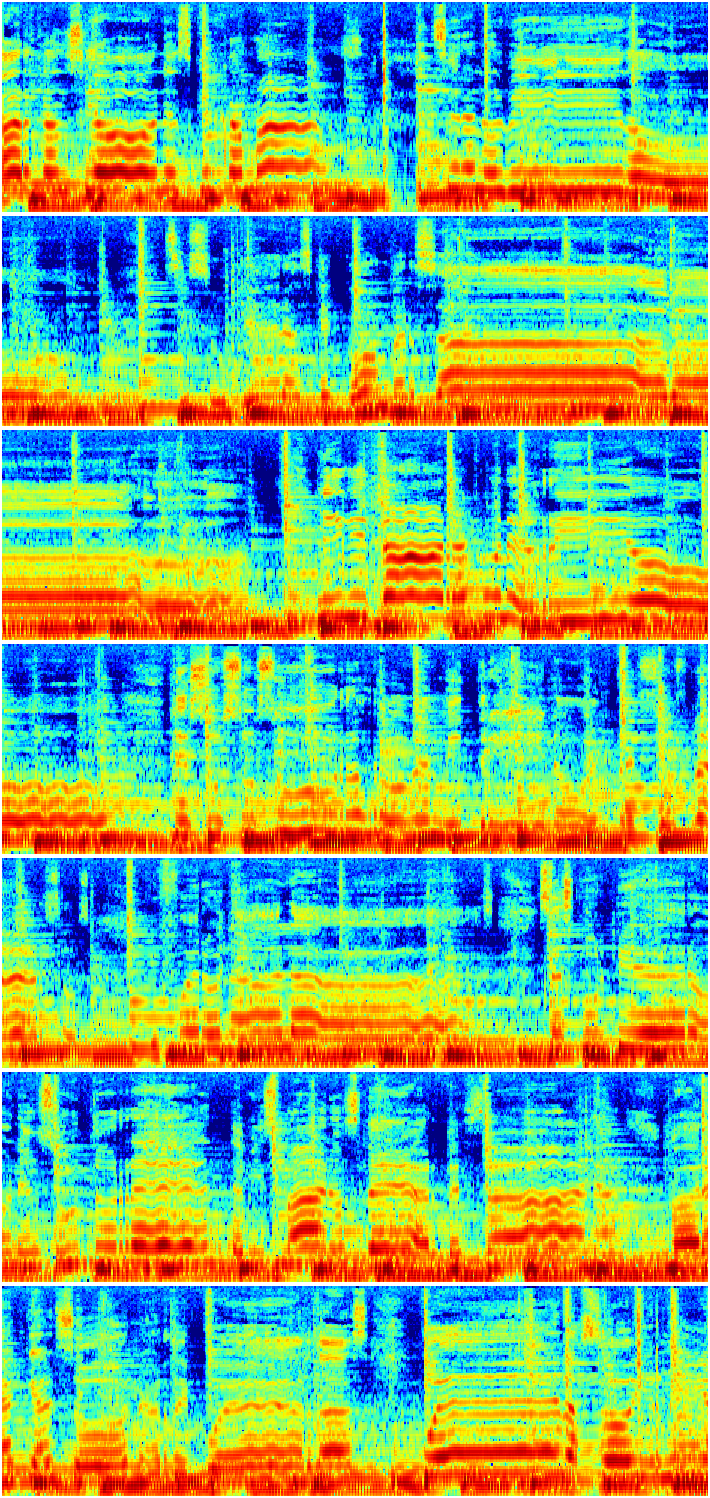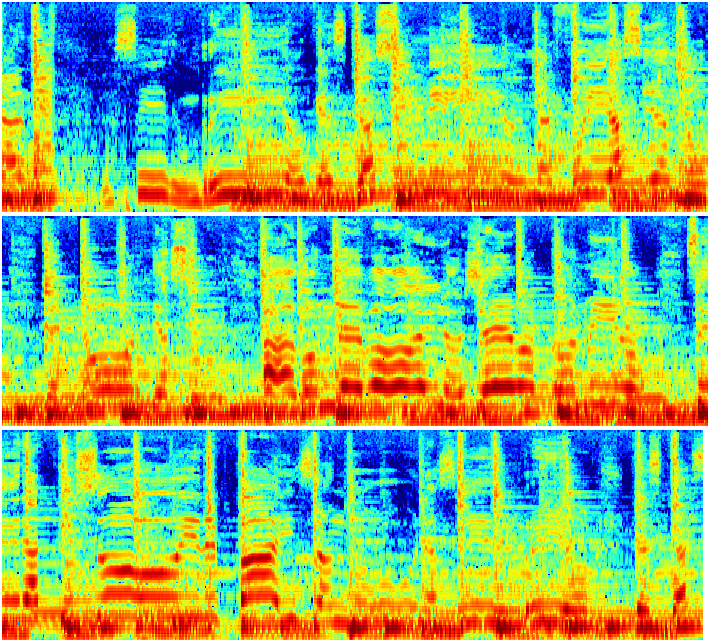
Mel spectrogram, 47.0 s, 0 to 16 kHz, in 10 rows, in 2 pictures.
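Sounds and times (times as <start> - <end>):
strummed nylon-string guitar: 0.0 - 47.0
woman singing folk song: 0.0 - 47.0.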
